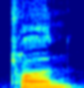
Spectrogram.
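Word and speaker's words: 穿: Another first tone, Chuan, means to wear or to put on clothes.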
